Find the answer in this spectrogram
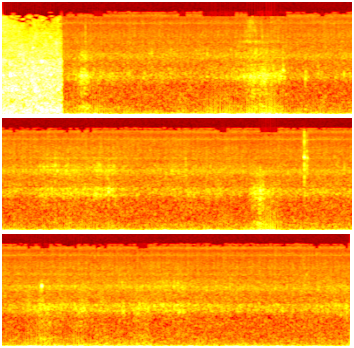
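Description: Steady low wind rumble on the microphone and faint water lapping against the rocks, with a few soft knocks. A brief louder rush of noise stops suddenly about half a second in.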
